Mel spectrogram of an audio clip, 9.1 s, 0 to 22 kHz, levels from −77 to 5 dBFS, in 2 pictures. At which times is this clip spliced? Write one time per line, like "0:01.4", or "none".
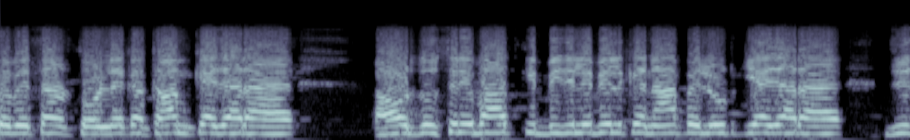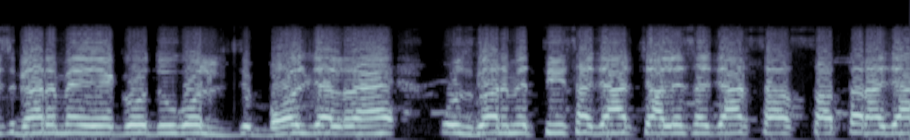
none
